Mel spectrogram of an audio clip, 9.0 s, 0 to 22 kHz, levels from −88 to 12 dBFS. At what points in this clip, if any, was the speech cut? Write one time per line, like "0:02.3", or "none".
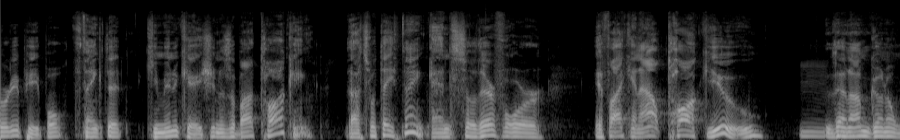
none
